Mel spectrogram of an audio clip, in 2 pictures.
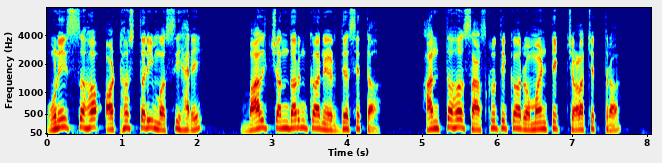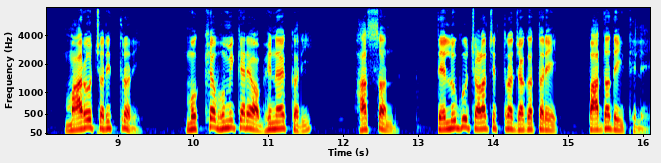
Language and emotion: Odia, neutral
